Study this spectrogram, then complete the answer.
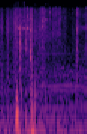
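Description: Horse hooves in Kingdom Come: Deliverance striking the ground in two quick, close clip-clop beats, followed by softer shuffling.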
